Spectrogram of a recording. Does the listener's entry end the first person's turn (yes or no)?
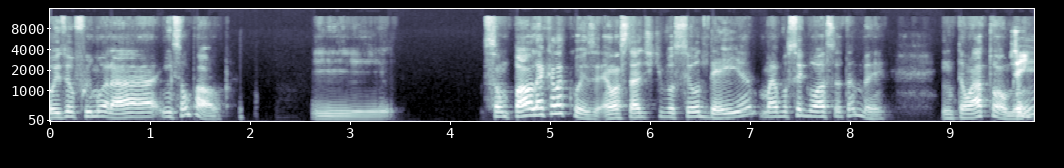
no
